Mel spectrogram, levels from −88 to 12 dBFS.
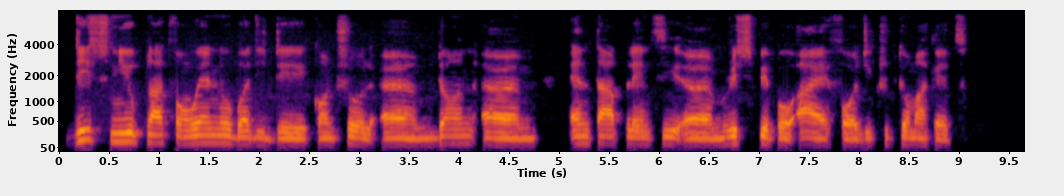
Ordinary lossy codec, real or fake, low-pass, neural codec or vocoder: none; real; 7.2 kHz; none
